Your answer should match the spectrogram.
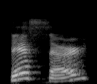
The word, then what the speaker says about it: desert: it's the same pronunciation then we have desert desert so be careful with the pronunciations guys because if we say dessert we are trying to say for example a cupcake a cake or an apple pie so that it's a dessert dessert but in this case this one is Desert okay then we have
